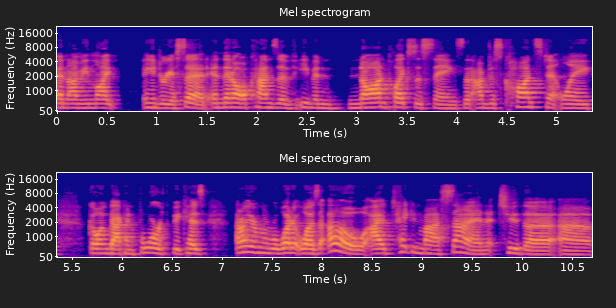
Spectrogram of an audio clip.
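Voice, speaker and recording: Bright and sharp in tone, a woman talks in a Southern accent with a medium pitch and ordinary pitch variation. Her pace is moderate over a quiet background. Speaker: direct sales business owner. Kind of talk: training call presentation. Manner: casual, filler-heavy.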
